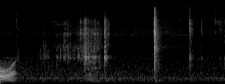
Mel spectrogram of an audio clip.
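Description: Plastic toy truck clattering off a wooden deck railing: a few light clicks and rattles, then one sharp knock about a second and a half in, and a smaller tap just after.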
